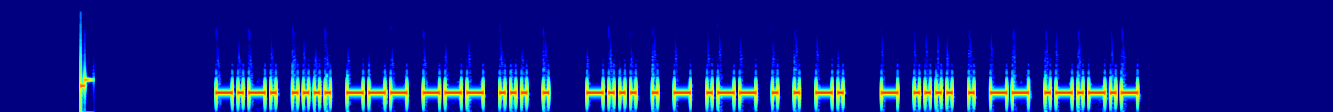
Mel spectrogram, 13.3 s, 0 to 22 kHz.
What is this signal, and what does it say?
Morse code, heard as a keyed tone, about 22 wpm, 700 Hz. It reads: CHOOSE BETWEEN THEM.
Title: Sentences from Top 1000 Words - Review Part 4 - 22wpm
